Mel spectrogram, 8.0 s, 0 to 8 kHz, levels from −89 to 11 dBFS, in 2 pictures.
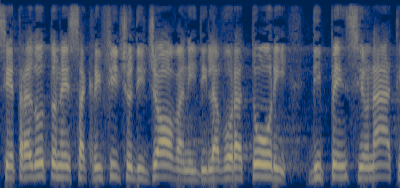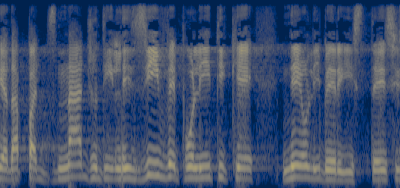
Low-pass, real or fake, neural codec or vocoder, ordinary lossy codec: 7.2 kHz; real; none; none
